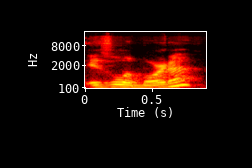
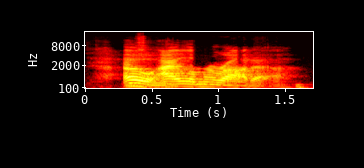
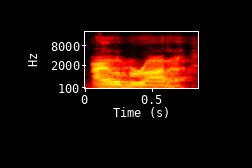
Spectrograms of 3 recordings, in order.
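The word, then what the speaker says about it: Islamorada: But is it Isla Morta? Isla Morada. Isla Morada.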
